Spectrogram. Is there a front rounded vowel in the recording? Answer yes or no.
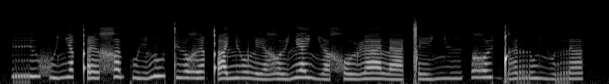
no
